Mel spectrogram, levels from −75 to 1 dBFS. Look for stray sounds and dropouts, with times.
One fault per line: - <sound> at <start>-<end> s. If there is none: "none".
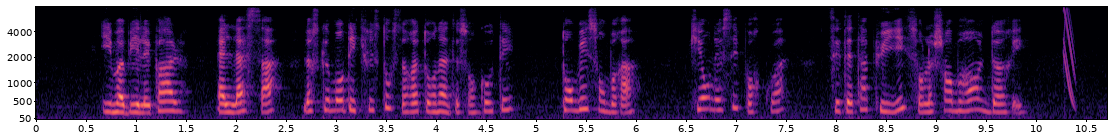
- chirp at 10.3-10.4 s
